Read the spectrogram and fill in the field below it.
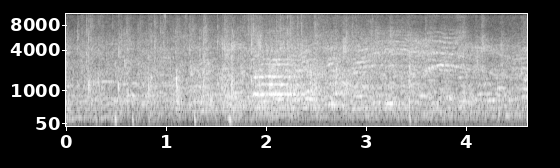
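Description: An audience at a school annual function gives a round of applause for the Little Champs teachers, a moderate crowd clapping with chatter and voices mixed in, fairly even throughout.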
